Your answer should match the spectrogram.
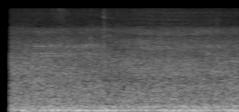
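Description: Road traffic on a busy city street: a steady low rumble of passing cars' engines and tyres.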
